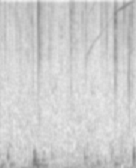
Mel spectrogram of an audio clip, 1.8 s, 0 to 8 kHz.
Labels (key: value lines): label: biophony, dolphin
recorder: SoundTrap 500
